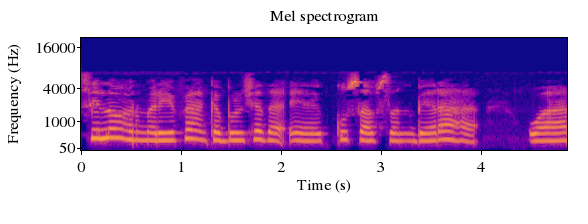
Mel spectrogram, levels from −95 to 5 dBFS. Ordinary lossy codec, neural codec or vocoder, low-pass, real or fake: MP3, 32 kbps; none; 7.2 kHz; real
